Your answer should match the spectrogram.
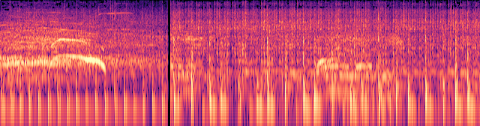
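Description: A drum beaten in a steady quick rhythm, about four beats a second, with a man's voice over a loudspeaker rising and falling above it in the first two seconds.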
